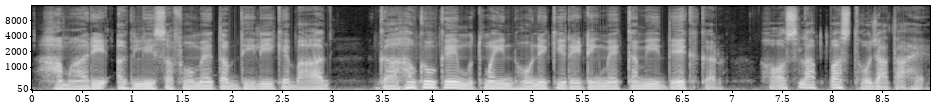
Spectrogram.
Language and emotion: Urdu, sad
